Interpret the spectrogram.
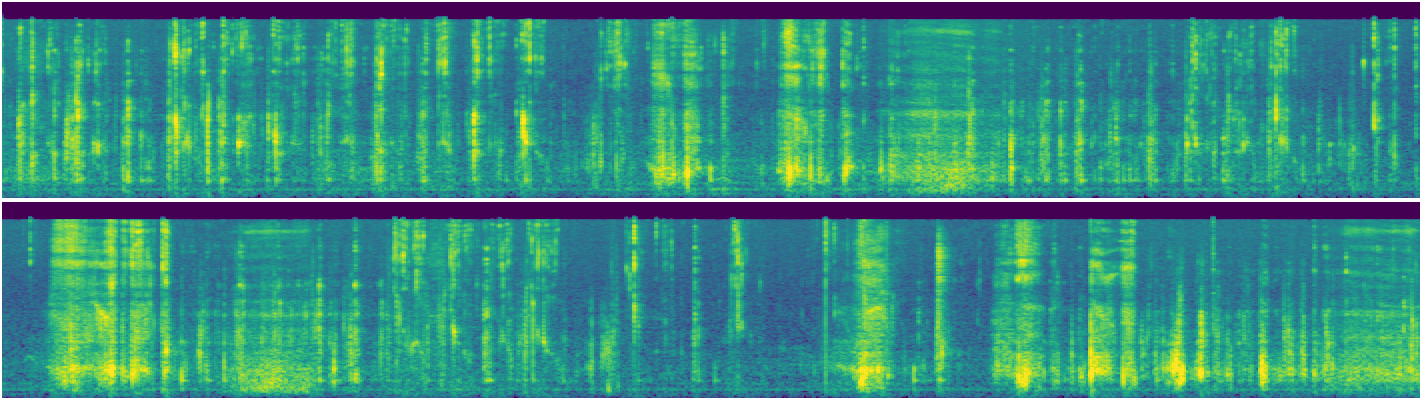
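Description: Close-miked chewing and biting of tteokbokki in spicy sauce: wet, sticky mouth sounds and small clicks at irregular intervals, with a few louder, longer mouthfuls.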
